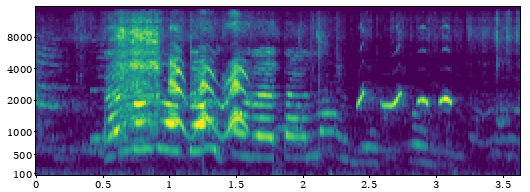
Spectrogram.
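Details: Indian ringneck parrot talking: quick, voice-like syllables with shifting, wavy pitch, followed by a few short higher whistled notes and fading quieter murmurs.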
